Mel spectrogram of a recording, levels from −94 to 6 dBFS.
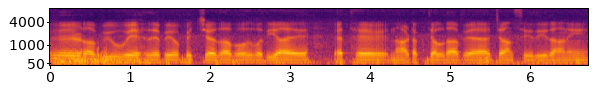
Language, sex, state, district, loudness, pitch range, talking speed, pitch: Punjabi, male, Punjab, Kapurthala, -15 LUFS, 95-100 Hz, 170 wpm, 100 Hz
